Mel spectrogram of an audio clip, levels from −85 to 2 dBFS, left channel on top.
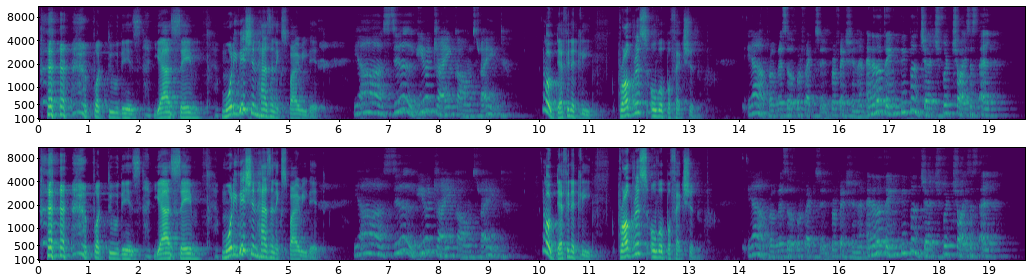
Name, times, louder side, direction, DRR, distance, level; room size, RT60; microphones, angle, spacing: voice 1, 0.0-3.2 3.6-5.6 10.1-11.0 11.6-13.1, right 3 dB, 30° right, 15 dB, 1.0 m, -26 dB
voice 2, 6.3-9.4 14.2-19.0, left 2 dB, 55° left, 2 dB, 5.0 m, -37 dB
26.0 x 25.5 x 7.0 m, 0.86 s
head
